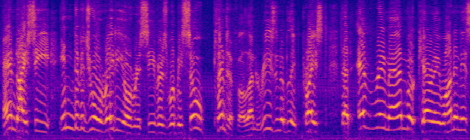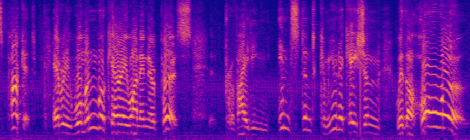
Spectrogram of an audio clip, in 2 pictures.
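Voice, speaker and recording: An actor playing a pompous, precise professor from the future in a 1950s radio drama, with formal diction. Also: male voice, sits high, very animated, normal speed, fairly bright tone, low-quality recording. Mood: lofty, proclaiming.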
